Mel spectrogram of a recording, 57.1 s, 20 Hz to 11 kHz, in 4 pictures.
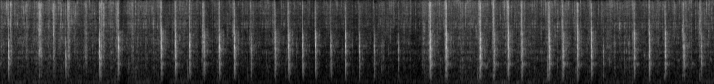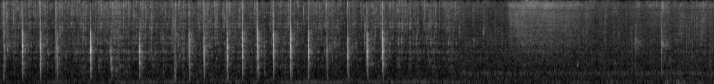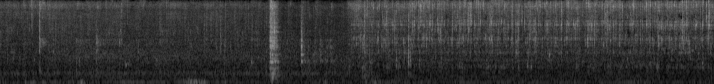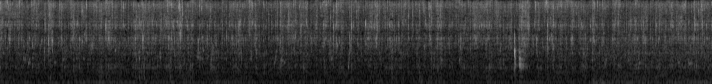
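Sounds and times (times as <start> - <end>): faint steady hiss: 22.0 - 46.0.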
